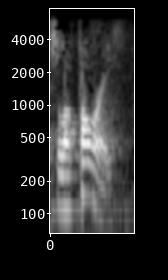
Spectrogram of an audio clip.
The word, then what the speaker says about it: Xylophory: Festival of Lophori. And that's spelled X-Y-L-O-P-H-O-R-Y.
